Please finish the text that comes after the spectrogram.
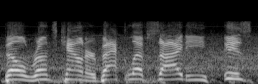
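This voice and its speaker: An American man calling live football on radio play-by-play, excitable, building drama in short punchy phrases. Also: sits high, measured pace, some chatter behind. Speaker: play-by-play announcer. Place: stadium radio booth. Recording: dull noisy stadium radio broadcast.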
